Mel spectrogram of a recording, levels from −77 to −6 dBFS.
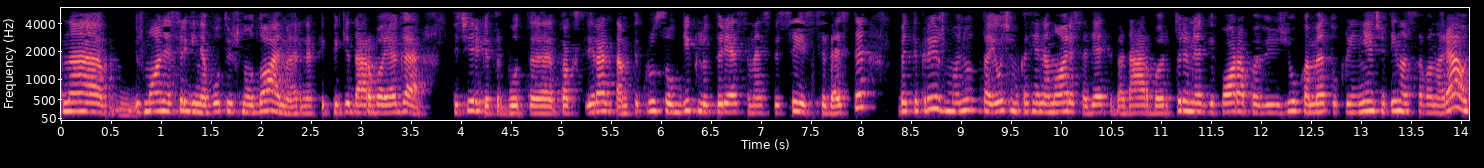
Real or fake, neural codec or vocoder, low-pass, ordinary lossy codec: real; none; 5.4 kHz; MP3, 24 kbps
